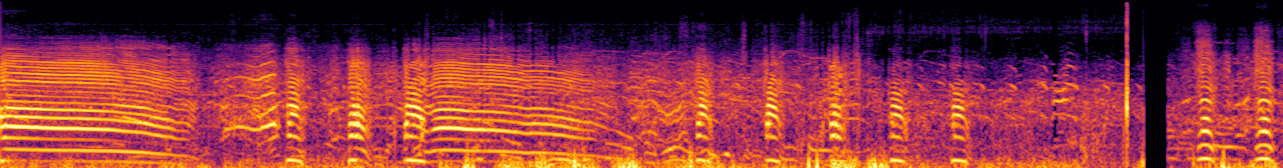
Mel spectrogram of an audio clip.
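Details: Magellanic penguin on Magdalena Island in the Strait of Magellan, Chile, giving its honking mating call: long braying honks that fall in pitch, then a series of shorter gasping brays, rich in harmonics, with a brief break near the end.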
